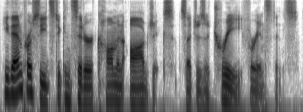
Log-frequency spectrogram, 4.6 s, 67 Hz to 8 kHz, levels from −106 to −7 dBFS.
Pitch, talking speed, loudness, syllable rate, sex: 90 Hz, 170 wpm, -21 LUFS, 4.7 syllables/s, male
